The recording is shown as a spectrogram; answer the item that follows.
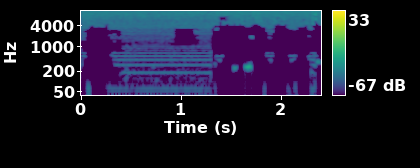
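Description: Near silence: faint room tone, with one very faint held pitched tone for about a second near the start.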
